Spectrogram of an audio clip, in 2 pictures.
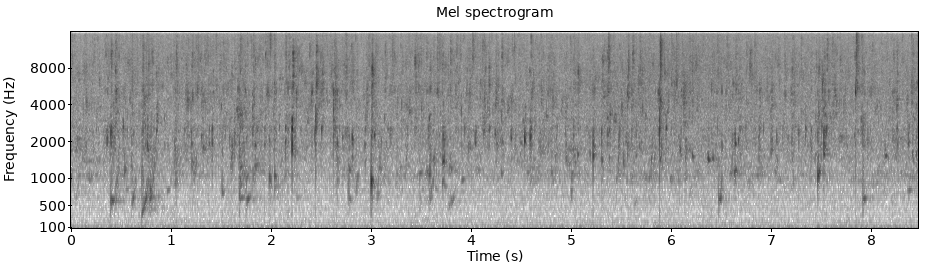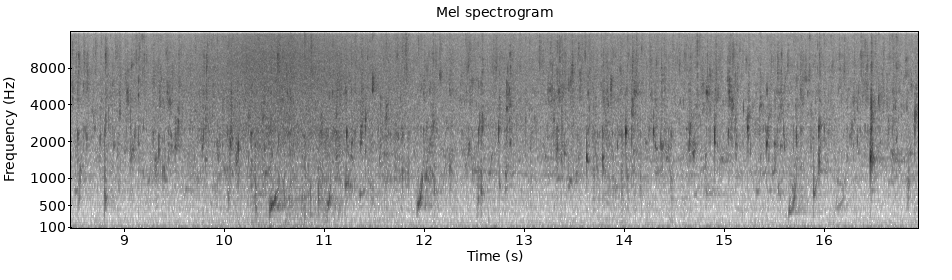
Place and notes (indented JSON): {
  "title": "Westwood Marsh, United Kingdom - Melodic drips with reeds above and below water",
  "date": "2020-07-15 16:49:00",
  "description": "Recorded 3 days later in exactly the same spot with the same normal and underwater mics, but with no wind. The drips are much more active and there is much less bass from the underwater mic than in the recording with strong wind. There is a small sluice at this place. The higher level water on one side easing over the barrier causes the drips whose sound is also audible under the surface.",
  "latitude": "52.30",
  "longitude": "1.65",
  "altitude": "1",
  "timezone": "Europe/London"
}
